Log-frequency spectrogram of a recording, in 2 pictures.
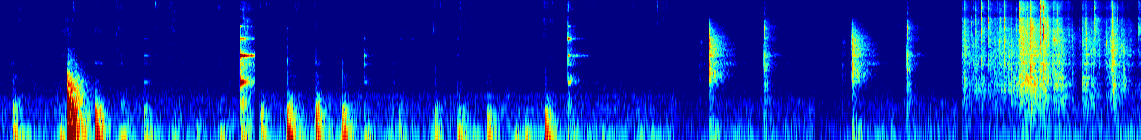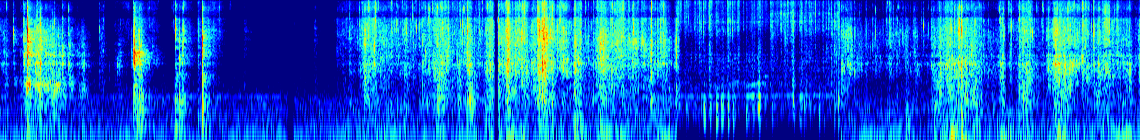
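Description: A spoon knocking and scraping against a glass bowl as seasoned rice is stirred. Then a crinkling plastic pack as sheets of dried seaweed are drawn out, and later the steady crinkling of disposable plastic gloves as rice is pressed and spread on the seaweed.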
